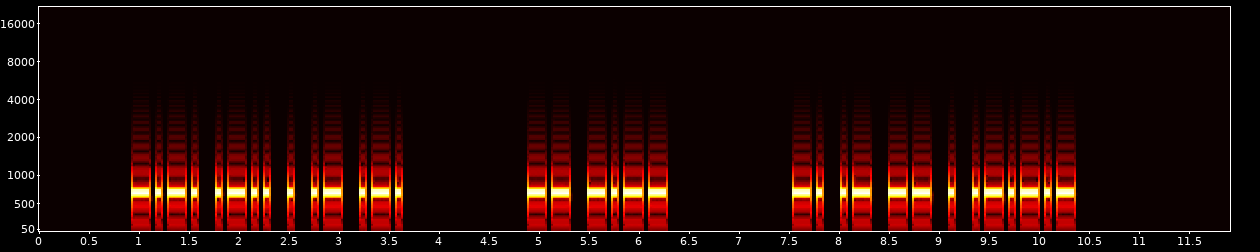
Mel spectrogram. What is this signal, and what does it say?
Morse code, heard as a keyed tone, about 21 wpm, 700 Hz. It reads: CLEAR MY NAME.
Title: 3x Word-Spacing - Sentences from Top 500 Words - 20wpm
